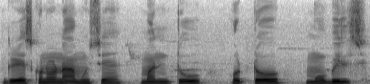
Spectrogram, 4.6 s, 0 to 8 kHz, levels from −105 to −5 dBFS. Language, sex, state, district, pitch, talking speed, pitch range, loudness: Assamese, male, Assam, Sonitpur, 150 Hz, 90 wpm, 135-160 Hz, -15 LUFS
